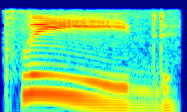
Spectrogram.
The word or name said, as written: plead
